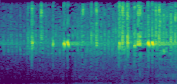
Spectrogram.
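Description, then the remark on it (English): A cricket chirps in quick, high-pitched pulses, growing denser and louder toward the end, with no voices present. “That's a cricket.”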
